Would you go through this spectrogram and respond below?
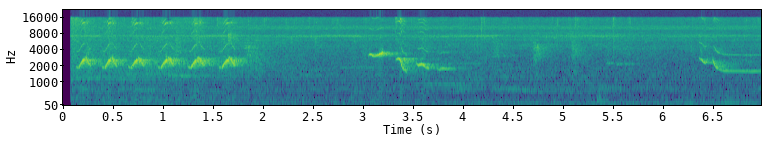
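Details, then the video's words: Iora being trained as a decoy bird gives a fast series of six bright, upward-flicking chirps, then, after a pause, a few scattered slurred whistles over a steady background hiss. "นกขมิ้นน้อย ฝึกหัดหัยเปนนกต่อสายโหด สายดุ"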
